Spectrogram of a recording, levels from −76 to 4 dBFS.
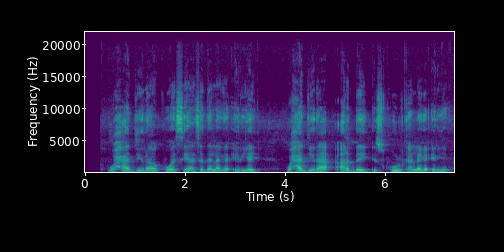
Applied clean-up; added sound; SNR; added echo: none; none; none; none.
